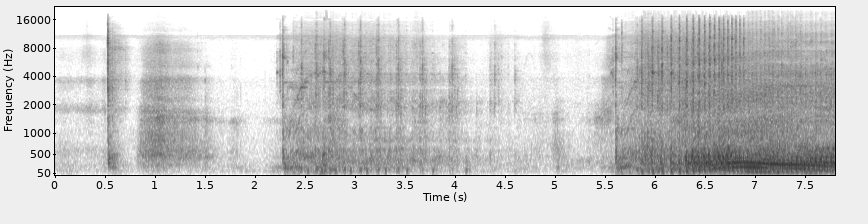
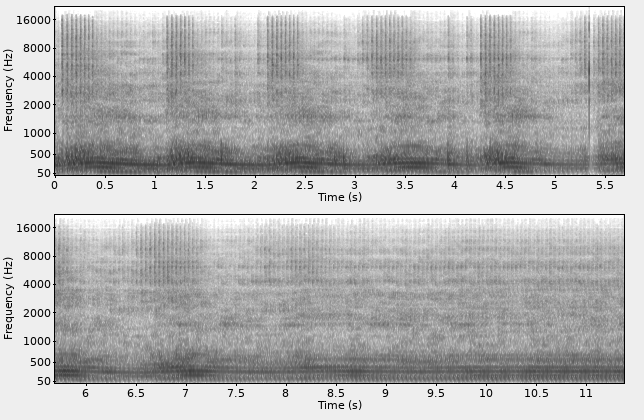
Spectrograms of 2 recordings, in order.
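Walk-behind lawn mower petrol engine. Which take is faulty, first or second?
first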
